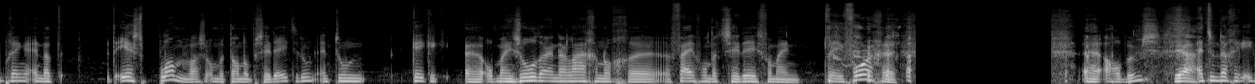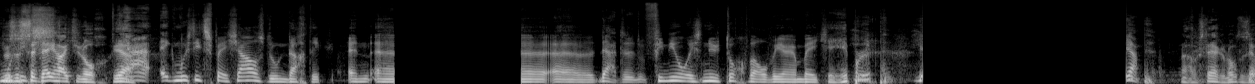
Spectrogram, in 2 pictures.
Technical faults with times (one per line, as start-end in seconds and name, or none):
9.15-10.52 rebuffering stall
16.49-17.76 rebuffering stall
21.77-23.81 rebuffering stall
